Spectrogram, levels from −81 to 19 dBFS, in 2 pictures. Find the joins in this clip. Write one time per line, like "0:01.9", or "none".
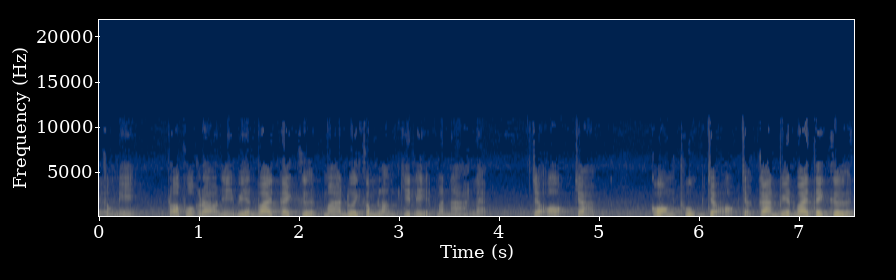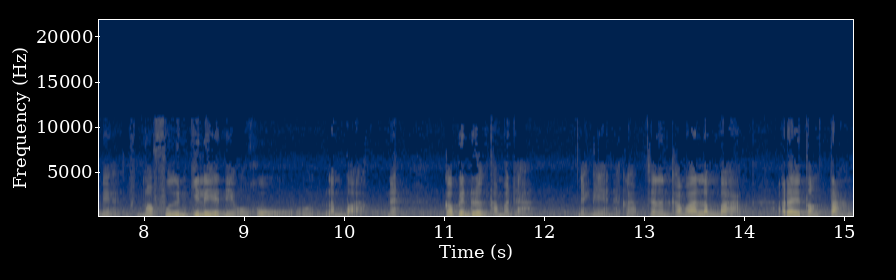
none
